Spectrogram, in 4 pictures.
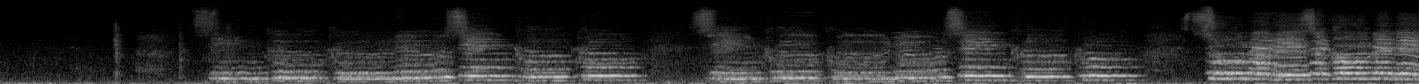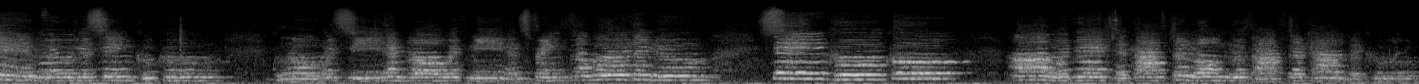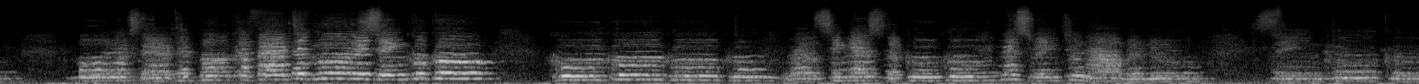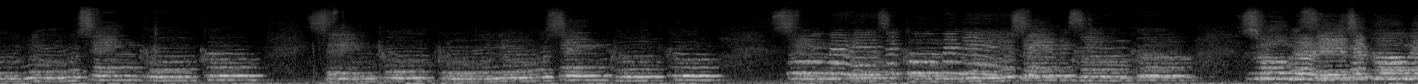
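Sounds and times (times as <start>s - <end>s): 
chorus singing: 1.8s - 56.7s.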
